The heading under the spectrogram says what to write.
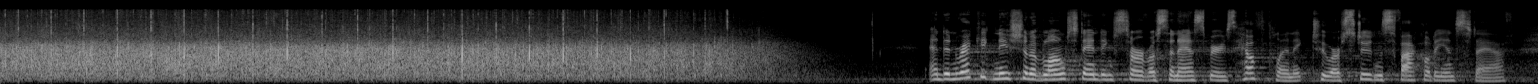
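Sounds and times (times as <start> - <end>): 
sustained audience applause from a large crowd: 0.0 - 8.1
speech: 9.4 - 15.3.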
